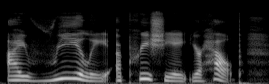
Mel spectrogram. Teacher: The word really intensifies the message, but only if you stress it properly.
